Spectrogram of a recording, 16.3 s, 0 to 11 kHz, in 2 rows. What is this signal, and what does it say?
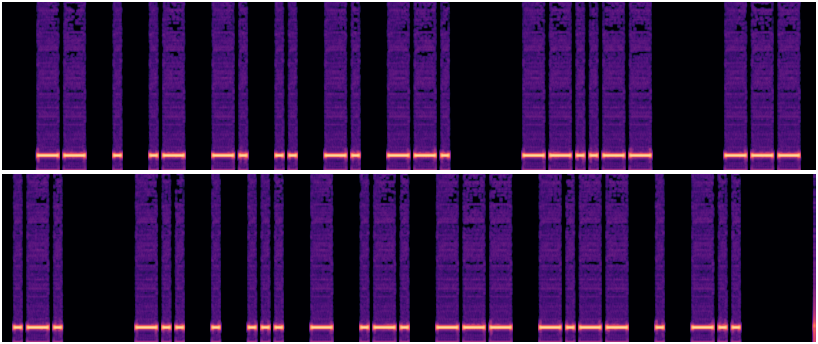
Morse code, heard as a keyed tone, about 18 wpm, spaced as for 15 wpm, 1000 Hz. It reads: MEANING , OR DESTROYED
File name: qotdfiles / 15wpm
